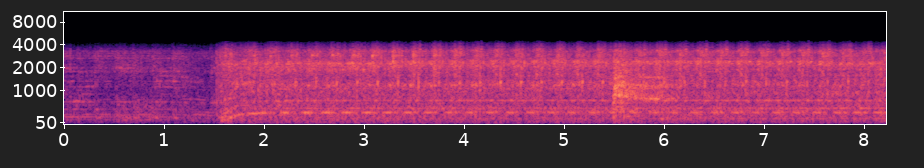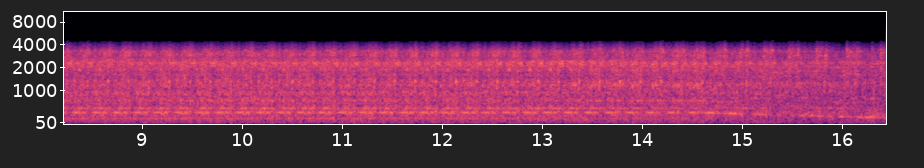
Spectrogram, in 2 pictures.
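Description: Crystalyte 5304 electric hub motor, driven by an Infineon controller, spinning the wheel up with a steady whine and a fine rapid pulse. It starts suddenly about a second and a half in and winds down near the end. It is running properly after the hall-sensor wires were swapped to correct its reversed rotation.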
